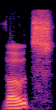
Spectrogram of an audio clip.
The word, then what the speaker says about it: Voatz: And so we put together a project in partnership with Votes, and that's spelled VOATZ.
